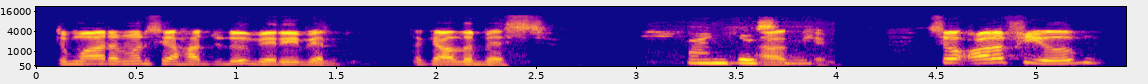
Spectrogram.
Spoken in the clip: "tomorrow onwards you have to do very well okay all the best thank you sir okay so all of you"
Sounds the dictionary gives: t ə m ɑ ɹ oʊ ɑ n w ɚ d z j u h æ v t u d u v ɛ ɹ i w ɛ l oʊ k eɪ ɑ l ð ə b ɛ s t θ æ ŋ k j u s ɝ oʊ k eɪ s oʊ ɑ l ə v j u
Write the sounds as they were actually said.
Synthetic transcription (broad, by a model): t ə m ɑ ɹ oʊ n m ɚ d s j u h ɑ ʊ t u d u v ɛ ɹ i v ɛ l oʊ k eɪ ɑ l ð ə b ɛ s t t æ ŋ k j u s oʊ k eɪ s oʊ ɑ l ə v j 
